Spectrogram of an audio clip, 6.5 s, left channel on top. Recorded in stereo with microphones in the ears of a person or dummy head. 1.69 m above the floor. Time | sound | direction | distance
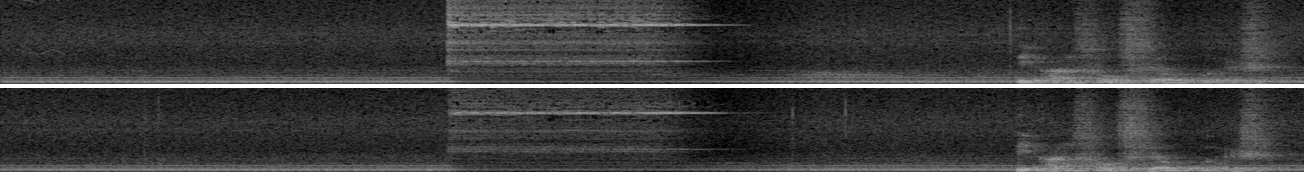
2.2 | a doorbell | 75° left (ahead or behind) | 0.5 m
5.1 | a man speaking | 55° right (ahead or behind) | 0.6 m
